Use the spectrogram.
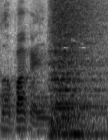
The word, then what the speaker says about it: sofa: I will sleep on 'sopha' 'Sopha'? You should first learn how to pronounce Sofa Such an uneducated girl I married You can't even say Sofa properly As if you are very educated Uneducated girl?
